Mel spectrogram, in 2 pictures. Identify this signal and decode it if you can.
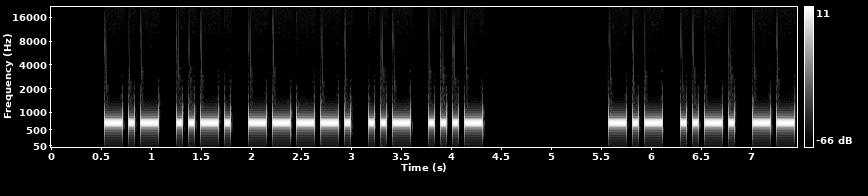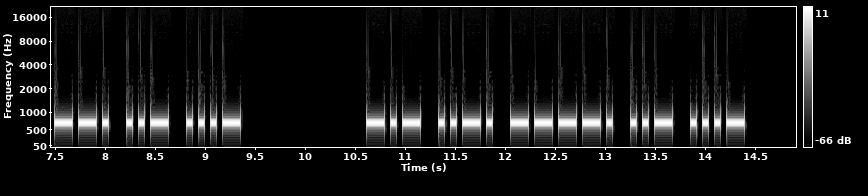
Morse code, heard as a keyed tone, about 20 wpm, 700 Hz. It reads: KF9UV KF9UV KF9UV
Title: USA Call Signs - 5 Characters - Repeated 3x - 20wpm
